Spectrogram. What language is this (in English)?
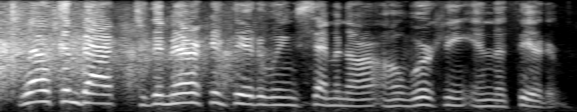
English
